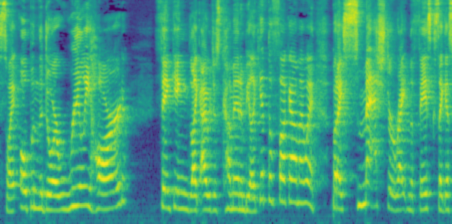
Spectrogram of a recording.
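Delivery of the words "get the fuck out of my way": higher-pitched exasperated demand; retold angry order. Planning to burst through the door, retold angry order. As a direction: act out ordering someone aside, pitched up.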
